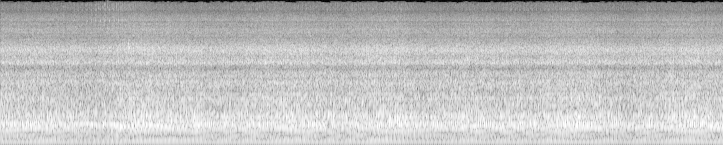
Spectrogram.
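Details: Bolens mulching mower trade-in, air filter off, running on starter fluid; thin, low-powered steady hum with no pickup, barely running. The engine shroud showed neglect and signs something had been living inside.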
